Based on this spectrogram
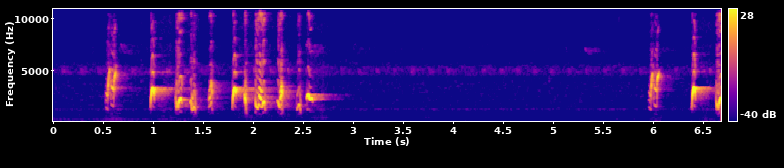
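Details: A stripe-throated bulbul decoy song with a long chortling phrase of tumbling, slurred notes ending on a flat whistle. After about three seconds of quiet, the same phrase begins again.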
